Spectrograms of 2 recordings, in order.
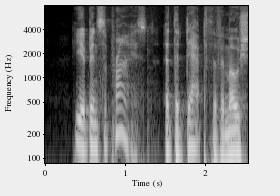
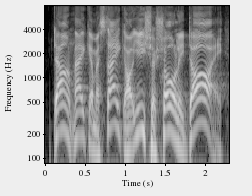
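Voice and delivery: mock Roman accent; 11 semitones higher, 3 dB louder than usual. Quoting Roman mockingly.

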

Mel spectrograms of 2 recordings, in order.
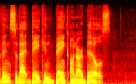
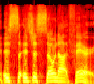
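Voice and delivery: higher, stumbling, upset complaint; upset protest; 5 semitones higher, 4 dB louder than usual. Real, not acted. Speaker facing eviction, upset and protesting helplessly. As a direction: protest helplessly just after an emotional outburst.

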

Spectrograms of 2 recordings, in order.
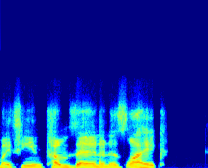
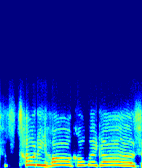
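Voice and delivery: high excited fan gush; fangirl squeal; faster than usual. Retold or imitated. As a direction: gush like a starstruck teen.

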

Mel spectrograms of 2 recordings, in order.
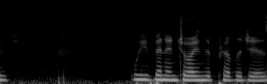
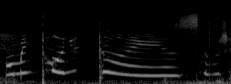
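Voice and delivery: high-pitched swoon; 14 semitones higher, 8 dB quieter, slower than usual. Real, not acted. Touched by sister talk.

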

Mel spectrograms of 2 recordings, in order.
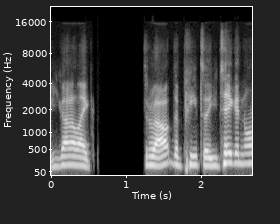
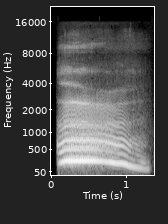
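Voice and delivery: pained groan; 5 semitones higher, 6 dB louder than usual. Real, not acted. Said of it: "That hurt".

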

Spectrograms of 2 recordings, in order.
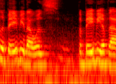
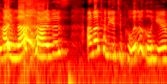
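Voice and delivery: laughing; 7 semitones higher, 8 dB louder than usual. Acted. Playful defence, laughing.

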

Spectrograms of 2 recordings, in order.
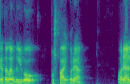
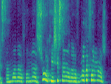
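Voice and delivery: mock yell, voice pitched way up; retold mock yelling; much faster than usual. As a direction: imitate a drunken squabble in a shrieky high pitch. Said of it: "Και φώναζε".

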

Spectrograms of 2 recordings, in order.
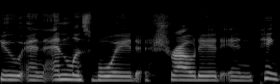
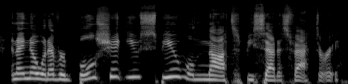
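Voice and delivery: angry scolding; 2 semitones higher, 7 dB louder than usual. Acted. Cobras scolds V in anger.

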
